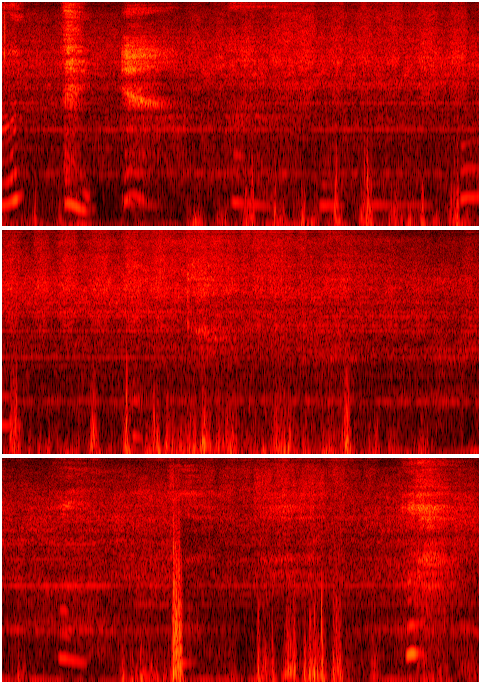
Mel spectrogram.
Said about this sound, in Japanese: 家から持ってきたやつだよ。お泊まりの時はね、このドライヤー必ず持ってくるんだ。髪に優しいドライヤーなんだよ。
